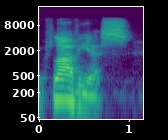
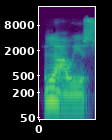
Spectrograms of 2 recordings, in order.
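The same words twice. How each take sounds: First: Said in the usual way. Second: "Flavius" said as FLAH-wee-us; Latin W pronunciation. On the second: Shown as a demonstration. Teacher models Latin V for students, "Flavius" as FLAH-wee-us. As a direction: say "Flavius" with a W in place of the V. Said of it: "the W sound".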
